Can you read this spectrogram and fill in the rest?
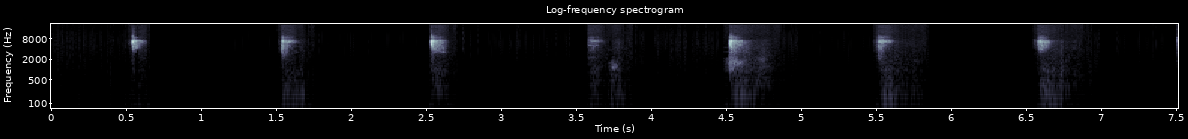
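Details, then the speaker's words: Arduino driving a relay module with the blink sketch: sharp light clicks once a second, relay switching on and off in a quiet room as the green light blinks; normal relay clicking. "the green light is going on and off and you can probably actually hear that clicking"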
